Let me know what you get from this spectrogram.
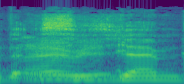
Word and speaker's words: sixième: Deux mots dans lesquels la lettre X se prononce Z, sixième, dixième.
